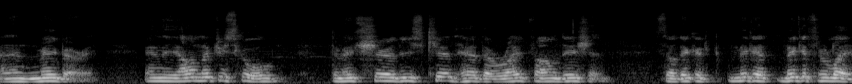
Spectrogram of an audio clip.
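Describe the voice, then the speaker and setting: At a moderate pace, a man speaks in a fairly high pitch with a dark, mellow tone and monotone, flat intonation. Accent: American. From Southwest Detroit, Michigan. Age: 80s+. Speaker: retired school principal and musician. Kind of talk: oral history interview. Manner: halting.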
